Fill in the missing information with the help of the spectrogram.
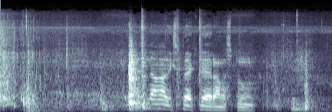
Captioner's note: fish splashing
